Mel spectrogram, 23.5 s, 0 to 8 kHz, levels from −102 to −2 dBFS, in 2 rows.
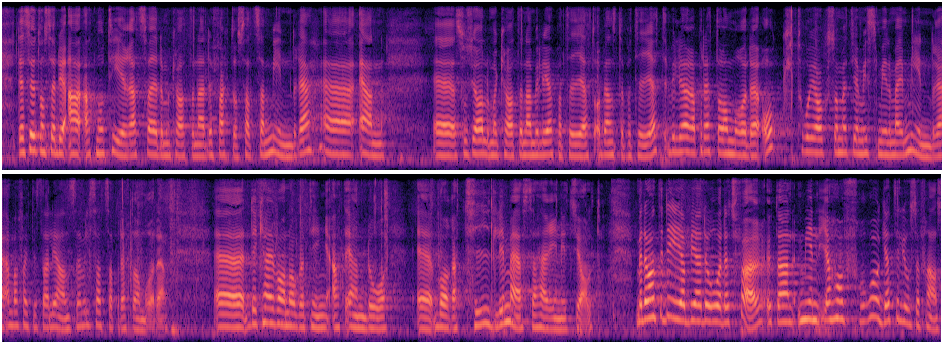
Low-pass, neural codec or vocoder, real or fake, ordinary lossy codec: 7.2 kHz; none; real; none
